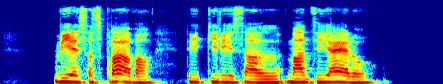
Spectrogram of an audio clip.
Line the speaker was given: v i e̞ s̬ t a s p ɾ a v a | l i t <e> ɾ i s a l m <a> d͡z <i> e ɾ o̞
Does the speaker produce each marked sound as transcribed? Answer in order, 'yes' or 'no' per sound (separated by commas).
no, yes, yes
